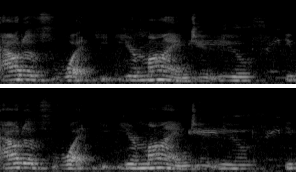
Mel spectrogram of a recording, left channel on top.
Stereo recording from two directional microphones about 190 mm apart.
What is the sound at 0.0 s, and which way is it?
Speech, 30° right (ahead or behind).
